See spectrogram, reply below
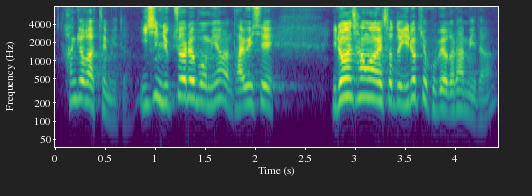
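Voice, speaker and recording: A man's voice: high-pitched, animated, racing. A man preaching as a pastor at a midweek prayer service, telling a story with acted quotes and rhetorical questions. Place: church.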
